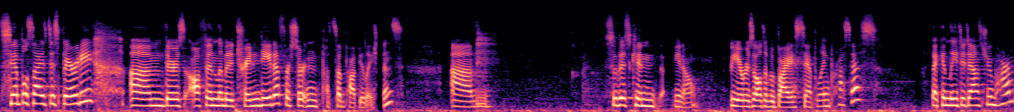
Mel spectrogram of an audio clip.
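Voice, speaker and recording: Long, frequent pauses break up a woman's fairly quick speech. Her fairly high voice has lively intonation. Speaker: university lecturer. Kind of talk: lecture. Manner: fast.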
